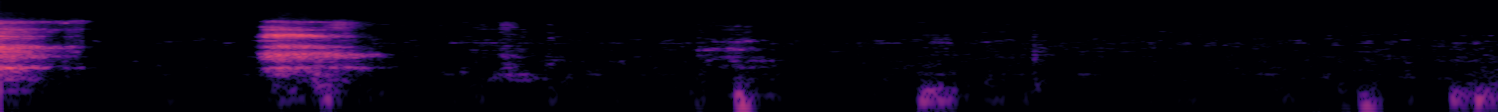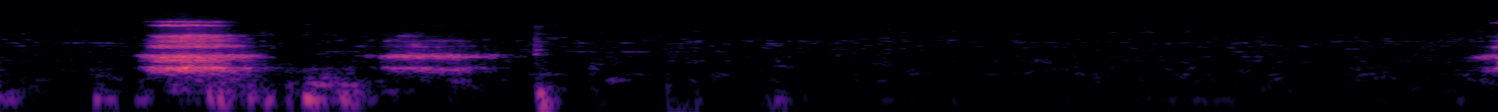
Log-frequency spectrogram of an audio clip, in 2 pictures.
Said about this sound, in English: That's fine if you yawn, but you know I'm gonna yawn.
